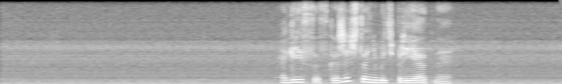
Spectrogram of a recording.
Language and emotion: Russian, positive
